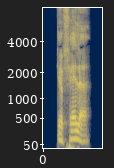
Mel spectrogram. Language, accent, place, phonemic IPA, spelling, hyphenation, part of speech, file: German, Germany, Berlin, /ɡəˈfɛlə/, Gefälle, Ge‧fäl‧le, noun, De-Gefälle.ogg
- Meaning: 1. downwards slope, precipice 2. gradient; gap 3. levy by public authority 4. a happening of things falling 5. legal consequences of inheritance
